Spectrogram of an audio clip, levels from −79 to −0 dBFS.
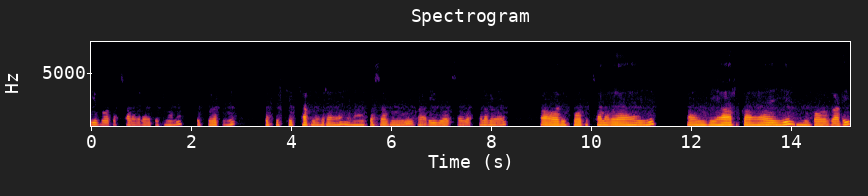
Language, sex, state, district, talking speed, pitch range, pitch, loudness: Hindi, female, Bihar, Purnia, 160 wpm, 175-185 Hz, 180 Hz, -24 LUFS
